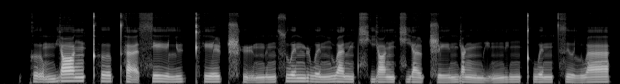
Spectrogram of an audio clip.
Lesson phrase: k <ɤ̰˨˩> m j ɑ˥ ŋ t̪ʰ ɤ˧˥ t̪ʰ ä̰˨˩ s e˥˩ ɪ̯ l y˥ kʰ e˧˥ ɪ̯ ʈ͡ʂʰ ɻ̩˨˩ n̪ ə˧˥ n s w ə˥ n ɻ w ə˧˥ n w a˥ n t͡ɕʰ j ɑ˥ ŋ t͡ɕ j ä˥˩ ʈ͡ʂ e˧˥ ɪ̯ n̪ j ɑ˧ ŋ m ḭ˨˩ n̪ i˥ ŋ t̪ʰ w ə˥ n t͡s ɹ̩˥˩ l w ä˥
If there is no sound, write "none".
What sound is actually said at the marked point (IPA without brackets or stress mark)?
ɤ̰˨˩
